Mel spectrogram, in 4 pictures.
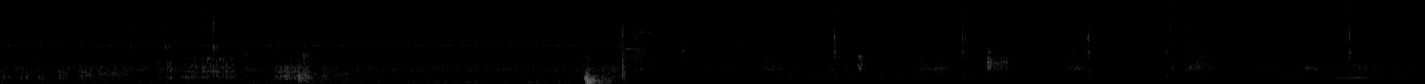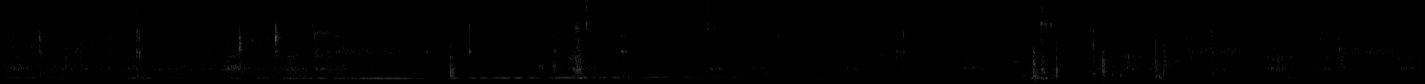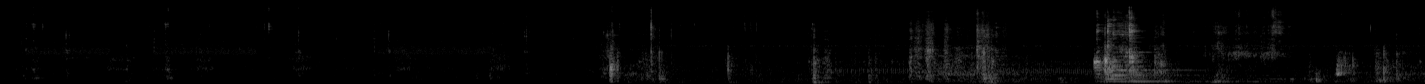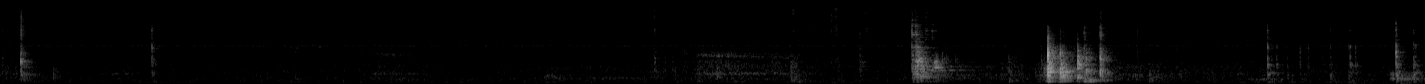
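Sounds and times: faint steady hum: 0:00.0 - 0:57.0
soldering iron ticks and clicks: 0:10.8 - 0:12.8.

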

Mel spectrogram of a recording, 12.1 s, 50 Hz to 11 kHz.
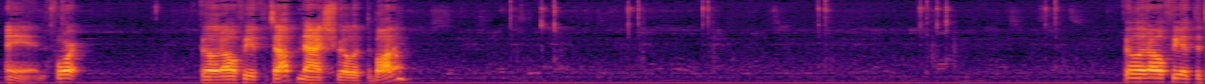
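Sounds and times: steady low hum: 0:00.0 - 0:12.0
computer mouse clicks: 0:05.0 - 0:07.2, 0:08.1 - 0:08.4, 0:09.1 - 0:09.6, 0:10.4 - 0:10.7.

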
